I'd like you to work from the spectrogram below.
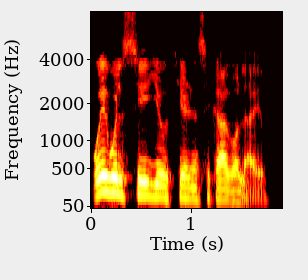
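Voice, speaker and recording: A man with a Greek accent, whose first language is Greek, asks friendly, halting questions over a video call. He laughs often between his words. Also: mid-range voice, animated, dark tone. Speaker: interviewer, podcast host. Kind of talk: casual video-call interview.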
